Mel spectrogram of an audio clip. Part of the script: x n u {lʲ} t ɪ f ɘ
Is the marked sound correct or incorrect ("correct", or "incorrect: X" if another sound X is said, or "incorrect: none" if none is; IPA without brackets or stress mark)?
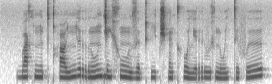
correct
